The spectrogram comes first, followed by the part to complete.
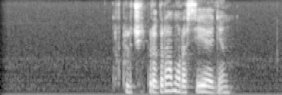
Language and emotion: Russian, neutral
